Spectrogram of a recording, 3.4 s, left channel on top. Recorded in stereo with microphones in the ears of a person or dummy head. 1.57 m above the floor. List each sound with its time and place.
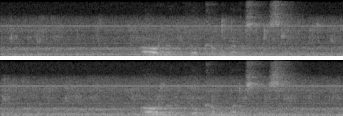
1.4 s a man speaking: 5° left (ahead or behind), 1.5 m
